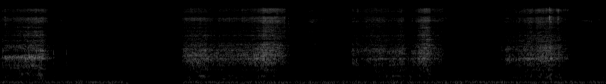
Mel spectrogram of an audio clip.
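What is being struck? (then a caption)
Polystyrene foam ring brushed with a bristle brush. A bristle paintbrush with a wooden handle is swept across the surface of a large, solid white polystyrene foam wreath ring while the other hand rests on the ring. Four bright, airy scratching strokes are heard, with a brief silent gap after the first and quieter rubbing between them.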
